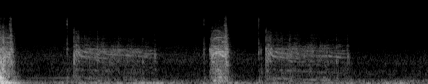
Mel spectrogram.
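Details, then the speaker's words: Audi Q7 left third-row electric folding seat: short electric motor whirs start and stop twice while the actuator runs, but the seat seems to release only on one side and does not fold down; failed fold mechanism. "you can hear it actuating but it seems like it's just releasing on this one side and uh it's not actually going down"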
